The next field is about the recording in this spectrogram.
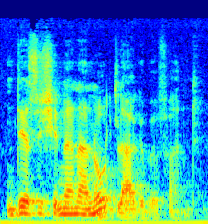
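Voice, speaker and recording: An actor playing a calm, fatherly middle-aged police inspector in a radio crime play, measured and reassuring. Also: deep voice, echoey room. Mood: measured, probing. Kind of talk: German radio crime drama acting.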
